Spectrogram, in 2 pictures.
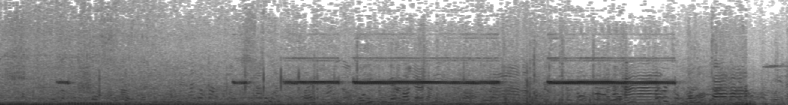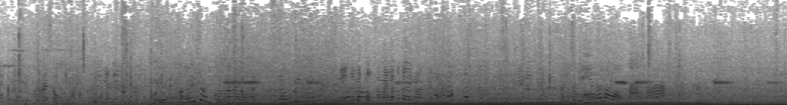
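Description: A crowd of young women chatters and calls out close by, outdoors.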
